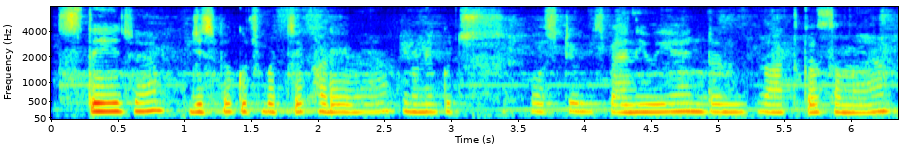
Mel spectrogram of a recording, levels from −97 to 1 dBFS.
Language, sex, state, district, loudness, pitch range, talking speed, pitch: Hindi, female, Chhattisgarh, Kabirdham, -29 LUFS, 205-220 Hz, 180 wpm, 215 Hz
